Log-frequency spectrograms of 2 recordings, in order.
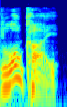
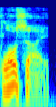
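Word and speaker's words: loci: The artors of ancient Greece and Rome memorized their long speeches thought for thought by using a technique called loai. Some people pronounce that lossi.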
